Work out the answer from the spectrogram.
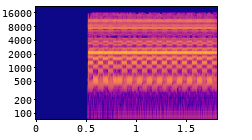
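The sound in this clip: An office telephone ringing for an incoming call: a single bright, warbling electronic trill lasting over a second, starting abruptly after a short silence and stopping cleanly.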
